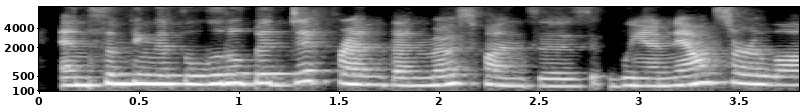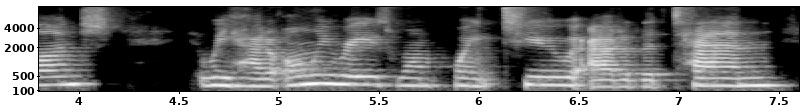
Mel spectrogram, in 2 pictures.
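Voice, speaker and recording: A woman in her thirties, a venture fund partner, answering interview questions in a talkative, animated way. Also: medium pitch.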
